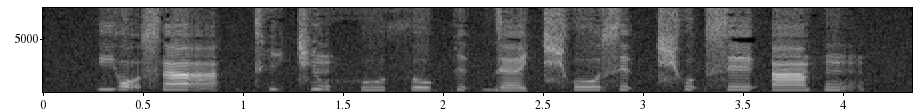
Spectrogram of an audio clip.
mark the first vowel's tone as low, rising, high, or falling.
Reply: falling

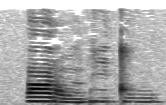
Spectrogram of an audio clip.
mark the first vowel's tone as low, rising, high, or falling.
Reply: high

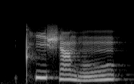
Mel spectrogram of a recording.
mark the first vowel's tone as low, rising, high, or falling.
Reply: high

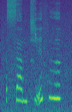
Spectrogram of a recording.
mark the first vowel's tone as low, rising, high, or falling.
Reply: low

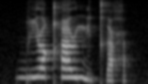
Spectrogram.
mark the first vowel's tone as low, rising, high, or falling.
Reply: high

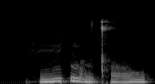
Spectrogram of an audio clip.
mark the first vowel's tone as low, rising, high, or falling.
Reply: rising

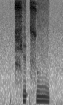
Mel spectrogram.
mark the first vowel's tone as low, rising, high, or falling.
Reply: high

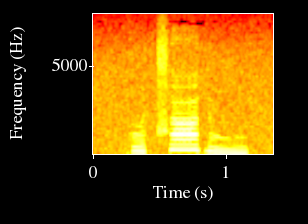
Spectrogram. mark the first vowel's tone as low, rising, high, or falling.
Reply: low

